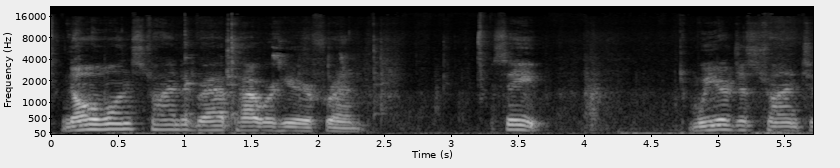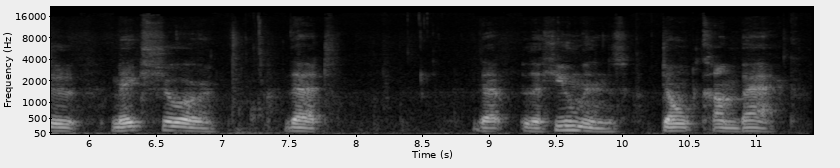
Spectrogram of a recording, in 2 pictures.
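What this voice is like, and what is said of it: Character voice with an accent. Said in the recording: “I lost the accent somewhere.”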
